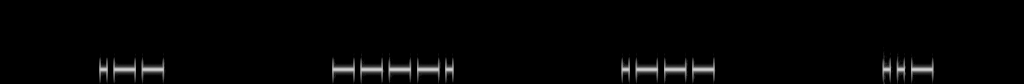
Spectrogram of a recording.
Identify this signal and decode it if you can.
Morse code, heard as a keyed tone, about 17 wpm, spaced as for 5 wpm, 700 Hz. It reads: W9JU
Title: USA Call Signs - 4 Characters - 8x Character Spacing - 17wpm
